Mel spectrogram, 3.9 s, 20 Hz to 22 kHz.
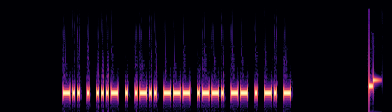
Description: Morse code, heard as a keyed tone, about 46 wpm, 700 Hz. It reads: DEVELOPMENT
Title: Sets of 3 Words - New Word Drill - 50wpm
